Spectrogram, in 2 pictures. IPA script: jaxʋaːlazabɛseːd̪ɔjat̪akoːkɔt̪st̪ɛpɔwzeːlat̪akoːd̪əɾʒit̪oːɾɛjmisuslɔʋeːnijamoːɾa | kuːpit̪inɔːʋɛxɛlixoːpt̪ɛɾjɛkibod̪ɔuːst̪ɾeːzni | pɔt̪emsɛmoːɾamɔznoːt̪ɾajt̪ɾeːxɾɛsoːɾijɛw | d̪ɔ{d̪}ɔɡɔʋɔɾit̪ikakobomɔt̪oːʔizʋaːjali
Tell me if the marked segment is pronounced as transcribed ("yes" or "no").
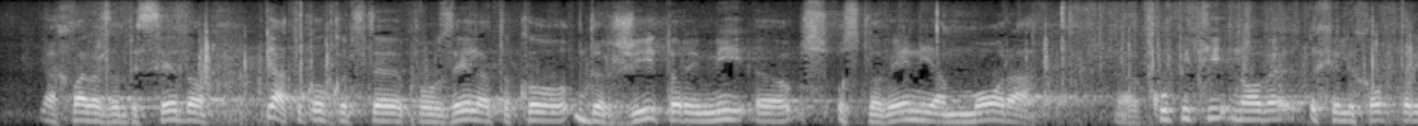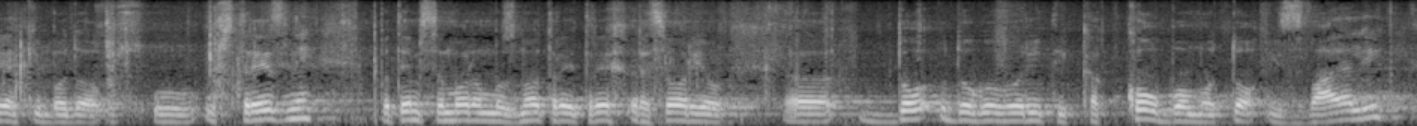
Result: yes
